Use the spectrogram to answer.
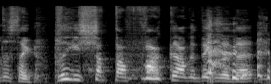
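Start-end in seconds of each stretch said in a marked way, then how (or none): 0.5-1.9 pitched-up, pissed-off, exasperated, fed-up angry tone. Retelling how girls in a tent answered a screaming girl; imitating angry girls. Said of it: "they were pissed".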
